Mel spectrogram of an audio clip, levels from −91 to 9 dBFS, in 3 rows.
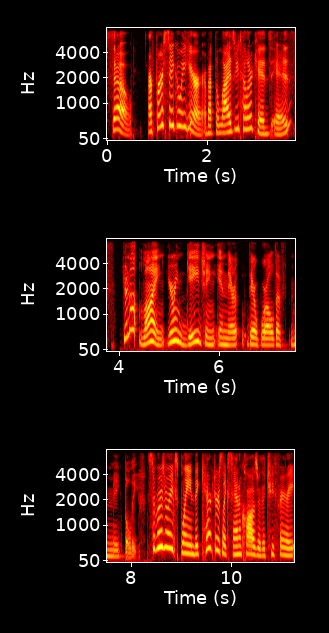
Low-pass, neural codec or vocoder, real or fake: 7.2 kHz; none; real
